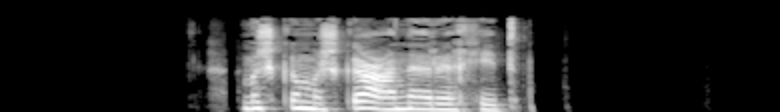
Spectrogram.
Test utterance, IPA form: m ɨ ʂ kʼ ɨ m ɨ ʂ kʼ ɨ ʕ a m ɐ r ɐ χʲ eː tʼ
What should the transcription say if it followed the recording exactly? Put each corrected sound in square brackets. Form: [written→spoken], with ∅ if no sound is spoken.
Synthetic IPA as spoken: m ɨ ʂ kʼ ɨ m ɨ ʂ kʼ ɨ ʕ a [m→n] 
